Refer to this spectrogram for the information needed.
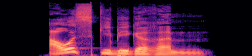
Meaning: strong dative masculine/neuter singular comparative degree of ausgiebig
- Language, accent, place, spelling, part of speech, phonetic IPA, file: German, Germany, Berlin, ausgiebigerem, adjective, [ˈaʊ̯sɡiːbɪɡəʁəm], De-ausgiebigerem.ogg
